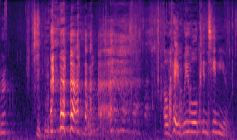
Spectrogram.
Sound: laughter

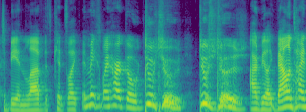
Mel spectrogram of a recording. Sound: mimics heartbeat

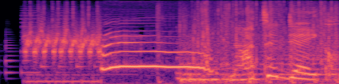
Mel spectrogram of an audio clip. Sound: meowing

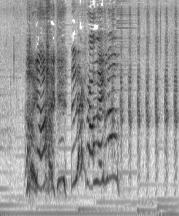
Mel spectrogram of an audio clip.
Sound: pipping

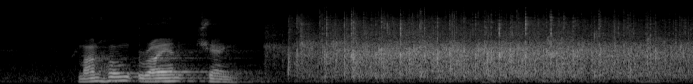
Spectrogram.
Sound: audience applauding

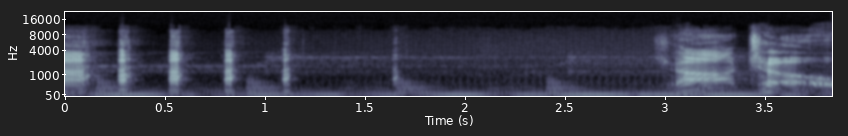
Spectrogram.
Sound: laughs

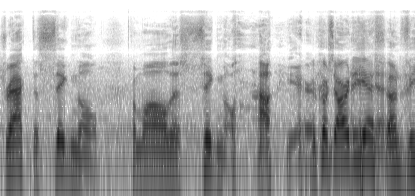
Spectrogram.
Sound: laughs

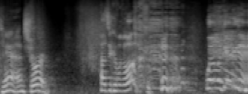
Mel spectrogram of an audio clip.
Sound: laughs

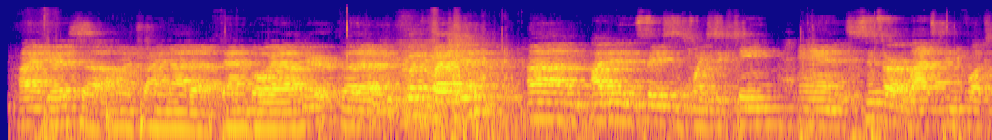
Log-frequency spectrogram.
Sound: laughter

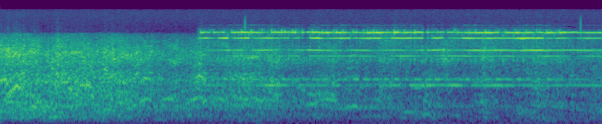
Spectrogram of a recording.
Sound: phone rings

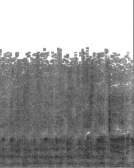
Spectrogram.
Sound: laughter

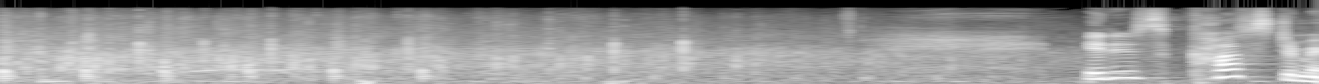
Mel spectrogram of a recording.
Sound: students clapping

